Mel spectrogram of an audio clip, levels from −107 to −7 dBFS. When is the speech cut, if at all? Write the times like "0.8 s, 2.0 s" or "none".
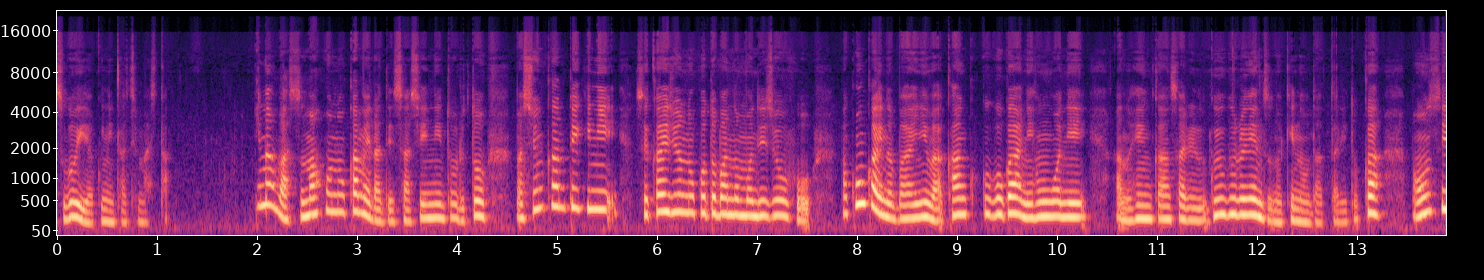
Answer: none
